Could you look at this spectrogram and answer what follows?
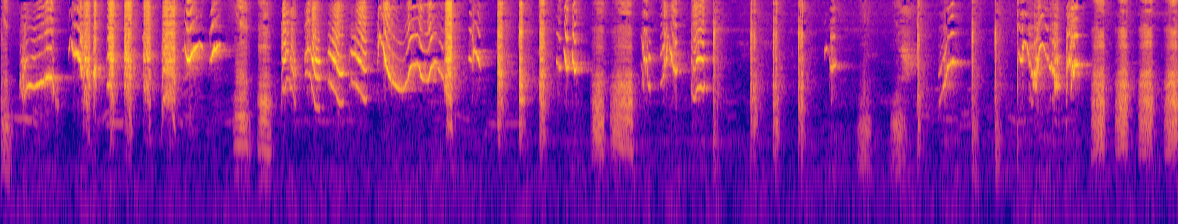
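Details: Young Javan myna singing energetically with varied material: wavering whistled trills, rapid sharp clicks repeated in long runs, and more warbled whistles near the end.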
